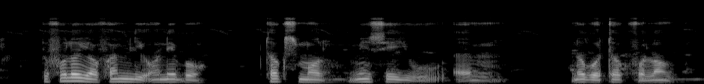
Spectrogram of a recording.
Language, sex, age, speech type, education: Nigerian Pidgin, male, 15-29, spontaneous, tertiary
